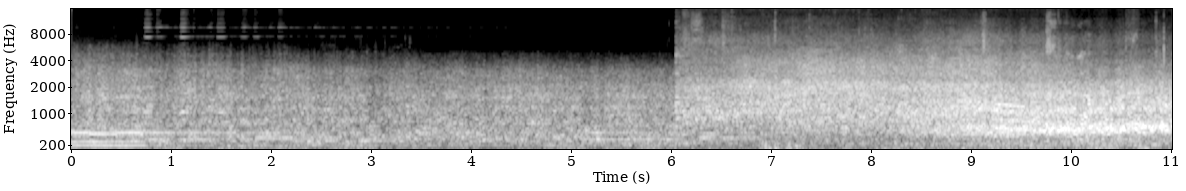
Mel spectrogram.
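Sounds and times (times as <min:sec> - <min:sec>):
fighter jet engine rumble: 0:00.0 - 0:11.0.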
